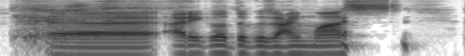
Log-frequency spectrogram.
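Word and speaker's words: arigato gozaimasu (ありがとうございます): arigato gozaimasu. they can. That's my Japanese right there. – You actually pronounced it pretty decent, I have to say.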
